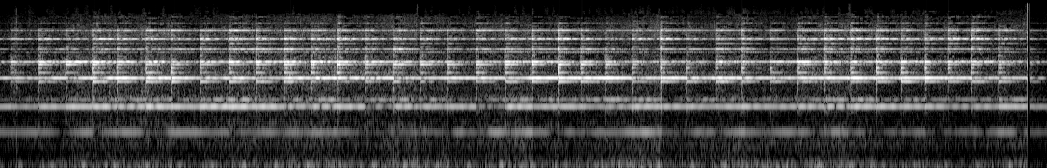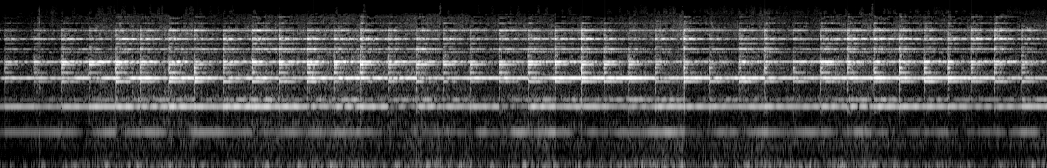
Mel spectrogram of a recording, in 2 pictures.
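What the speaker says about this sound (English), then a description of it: "As our train leaves the station" A museum train pulls out of the station on a railway museum line, with a steady close rumble of the carriage and wheels rolling on the track. The sound is continuous and fairly loud, and no one speaks.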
